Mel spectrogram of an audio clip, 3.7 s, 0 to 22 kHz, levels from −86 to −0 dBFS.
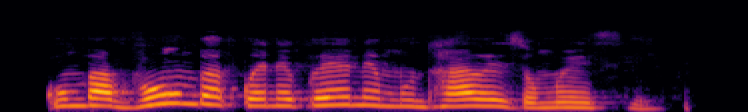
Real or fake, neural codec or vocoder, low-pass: fake; codec, 24 kHz, 3.1 kbps, DualCodec; 7.2 kHz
